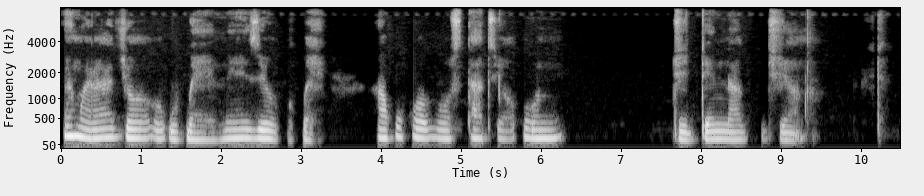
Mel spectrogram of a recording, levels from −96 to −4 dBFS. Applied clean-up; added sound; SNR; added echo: none; none; none; none.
